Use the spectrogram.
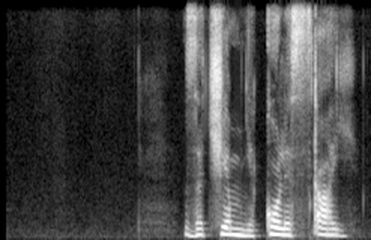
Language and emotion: Russian, angry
